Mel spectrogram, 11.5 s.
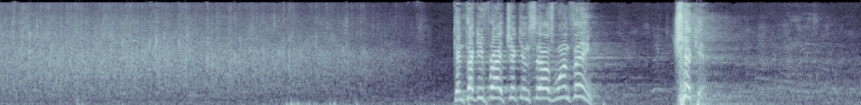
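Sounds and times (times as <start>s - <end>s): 
audience clapping hands: 0.0s - 5.6s
speech: 6.0s - 8.0s, 9.0s - 9.5s
laughter: 9.7s - 11.4s.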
